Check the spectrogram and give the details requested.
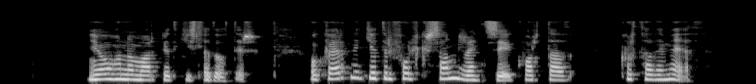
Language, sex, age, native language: Icelandic, female, 40-49, Icelandic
